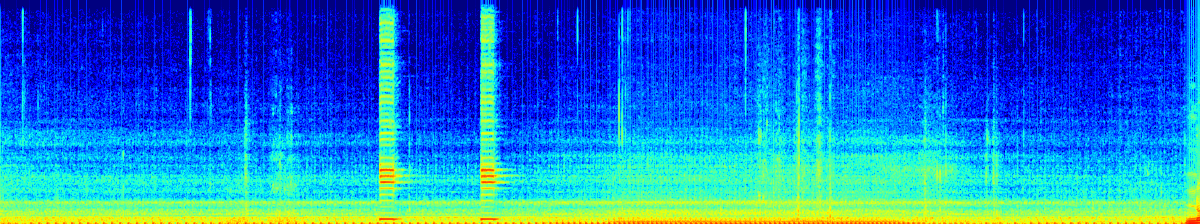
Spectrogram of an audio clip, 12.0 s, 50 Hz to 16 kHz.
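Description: Suzuki Gixxer 250's single-cylinder engine running at low road speed, its note swelling louder for a few seconds in the middle. Two short horn beeps sound about four and five seconds in.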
